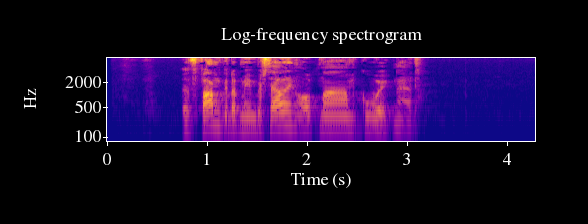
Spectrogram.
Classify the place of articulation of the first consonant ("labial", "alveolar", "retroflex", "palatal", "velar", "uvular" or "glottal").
alveolar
